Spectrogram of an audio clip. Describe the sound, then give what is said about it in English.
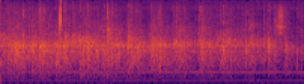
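Audience applause welcomes guests joining the host on stage: sustained, dense clapping for about four seconds with no voices, over a steady low hum. “Can you give them a big hand today for coming to help talk about this kind of issue?”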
